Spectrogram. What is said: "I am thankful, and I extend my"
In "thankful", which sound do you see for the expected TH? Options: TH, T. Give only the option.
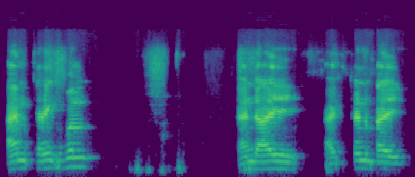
T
